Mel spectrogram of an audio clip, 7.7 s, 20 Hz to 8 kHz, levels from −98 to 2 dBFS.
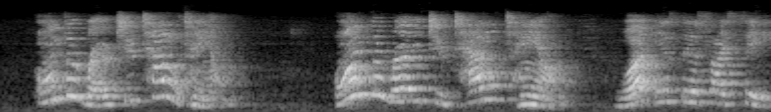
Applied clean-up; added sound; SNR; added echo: none; none; none; reverberation time 0.6 s.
